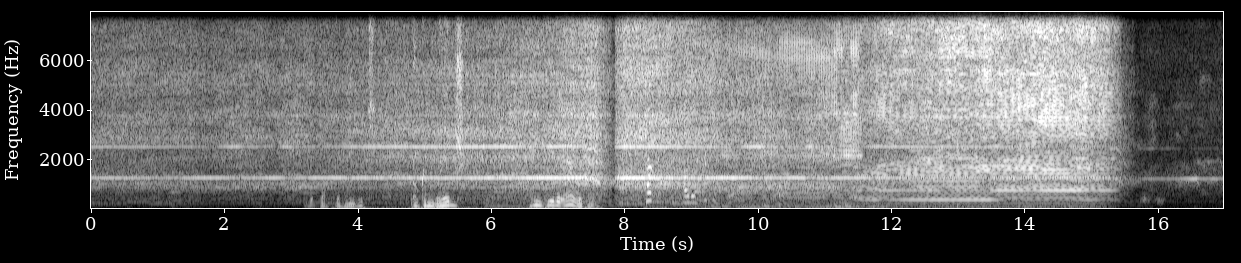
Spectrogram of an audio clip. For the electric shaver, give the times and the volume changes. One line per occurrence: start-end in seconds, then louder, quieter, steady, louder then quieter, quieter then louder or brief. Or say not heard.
8.3-15.4 louder.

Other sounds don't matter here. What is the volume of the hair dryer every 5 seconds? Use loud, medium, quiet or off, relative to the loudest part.
medium, loud, medium, quiet.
